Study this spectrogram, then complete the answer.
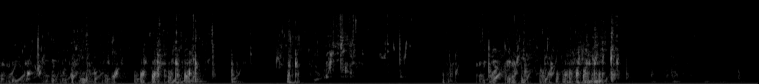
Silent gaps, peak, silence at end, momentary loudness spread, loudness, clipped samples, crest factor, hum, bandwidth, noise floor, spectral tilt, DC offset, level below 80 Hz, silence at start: none; -22 dBFS; 0.2 s; 15 LU; -47 LUFS; under 0.1%; 26 dB; none; 11.5 kHz; -74 dBFS; -4.5 dB/octave; under 0.1%; -70 dBFS; 0 s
